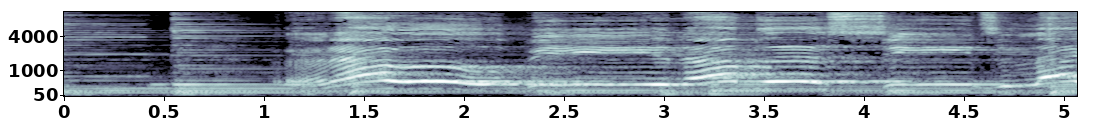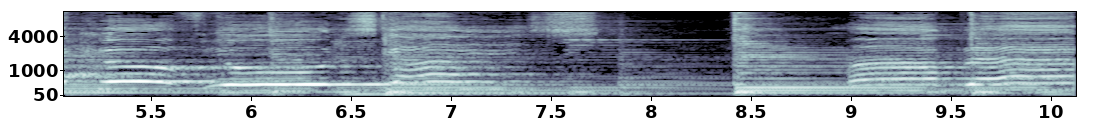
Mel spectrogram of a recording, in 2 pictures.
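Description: A song with a voice singing sustained, gliding phrases over guitar accompaniment.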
